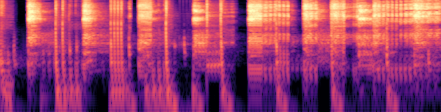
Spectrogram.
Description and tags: These are heavily processed beats inspired by a thread on the isratrance forum.
psytrance, processed, beats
